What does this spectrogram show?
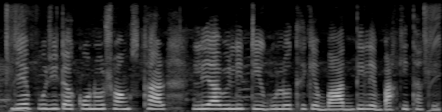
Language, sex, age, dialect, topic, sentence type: Bengali, female, 18-24, Northern/Varendri, banking, statement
